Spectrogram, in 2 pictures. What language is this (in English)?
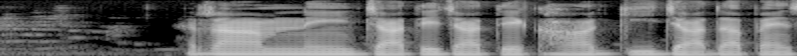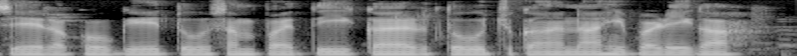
Hindi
